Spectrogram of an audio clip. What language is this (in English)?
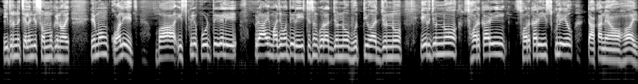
Bangla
